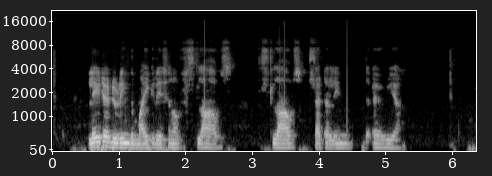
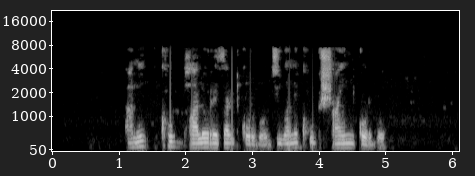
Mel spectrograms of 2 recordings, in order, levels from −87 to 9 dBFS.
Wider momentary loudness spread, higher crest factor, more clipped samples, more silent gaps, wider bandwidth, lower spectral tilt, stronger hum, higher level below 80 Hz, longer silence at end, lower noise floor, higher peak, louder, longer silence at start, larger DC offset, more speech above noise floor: first, 15 LU vs 10 LU; about the same, 16 dB vs 20 dB; neither; neither; about the same, 7.8 kHz vs 7.8 kHz; first, -7 dB/octave vs -3 dB/octave; neither; first, -42 dBFS vs -58 dBFS; second, 0.05 s vs 1.15 s; second, -74 dBFS vs -81 dBFS; about the same, -2 dBFS vs -2 dBFS; about the same, -18 LUFS vs -20 LUFS; second, 0.55 s vs 1.1 s; neither; second, 56 dB vs 62 dB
